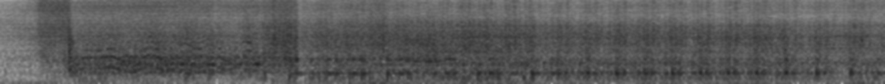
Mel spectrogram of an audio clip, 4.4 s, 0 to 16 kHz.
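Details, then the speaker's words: Mopar V8 that sat in the desert 20 years, first start: quick crank, fires at once and settles into a steady, even idle with no misses or knocks; runs great. "Immediately. It runs great. Not only did we get the firing order right the first time, 20 years later it fires right up."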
